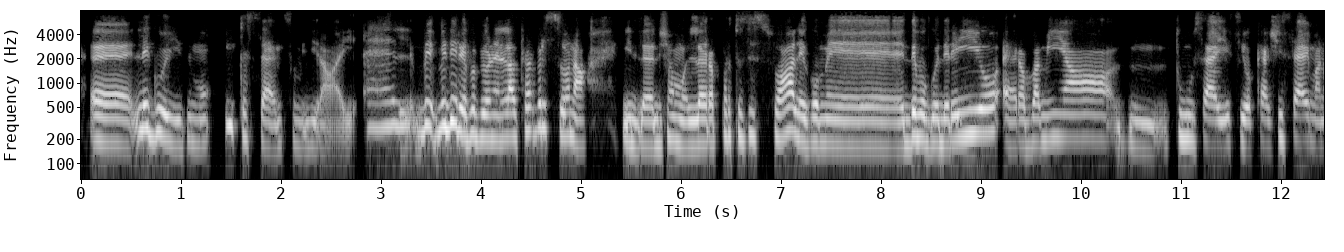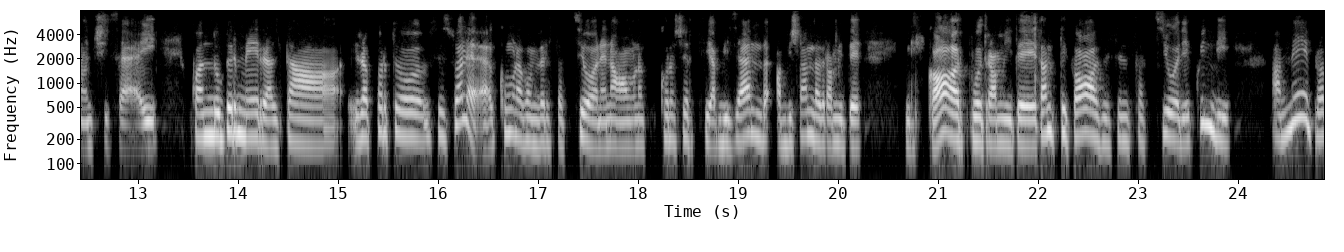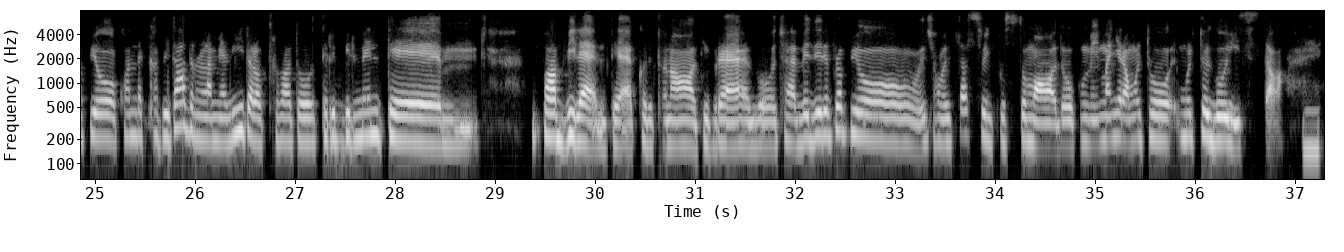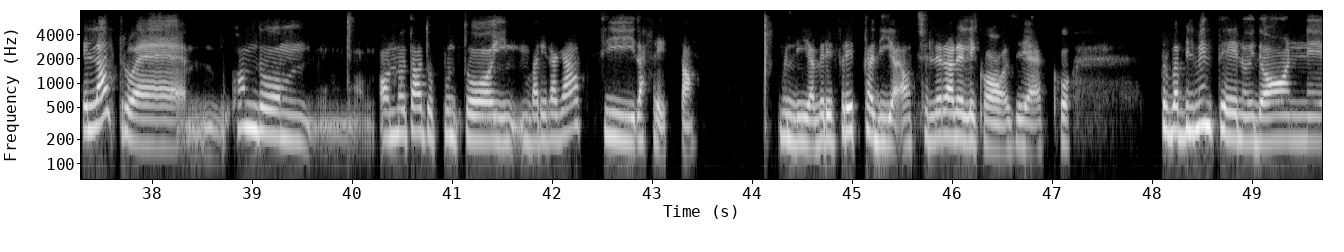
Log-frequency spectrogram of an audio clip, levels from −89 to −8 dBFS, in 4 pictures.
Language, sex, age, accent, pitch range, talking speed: Italian, female, 20-39, native, 180-225 Hz, 150 wpm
